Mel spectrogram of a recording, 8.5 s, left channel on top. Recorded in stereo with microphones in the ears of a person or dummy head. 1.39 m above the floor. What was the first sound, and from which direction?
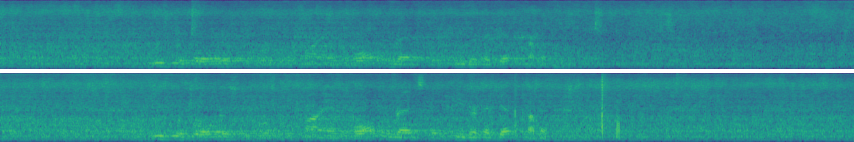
A man speaking, 35° right (ahead or behind).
